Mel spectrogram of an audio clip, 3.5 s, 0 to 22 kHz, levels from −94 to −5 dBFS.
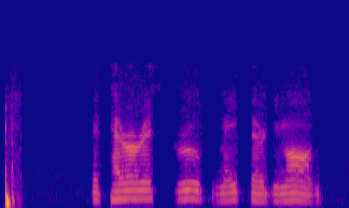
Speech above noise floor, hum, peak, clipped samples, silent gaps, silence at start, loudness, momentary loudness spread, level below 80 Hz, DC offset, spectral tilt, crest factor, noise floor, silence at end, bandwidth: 39 dB; none; -18 dBFS; under 0.1%; none; 0.05 s; -46 LUFS; 12 LU; -50 dBFS; under 0.1%; -7.5 dB/octave; 26 dB; -85 dBFS; 0.3 s; 7.4 kHz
